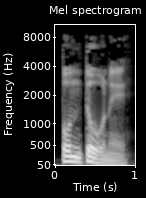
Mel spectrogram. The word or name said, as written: pontone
